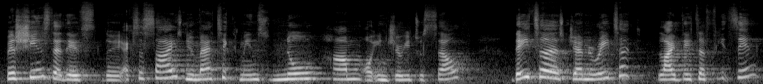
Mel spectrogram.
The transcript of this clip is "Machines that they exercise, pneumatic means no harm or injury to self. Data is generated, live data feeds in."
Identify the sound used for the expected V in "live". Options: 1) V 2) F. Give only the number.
2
